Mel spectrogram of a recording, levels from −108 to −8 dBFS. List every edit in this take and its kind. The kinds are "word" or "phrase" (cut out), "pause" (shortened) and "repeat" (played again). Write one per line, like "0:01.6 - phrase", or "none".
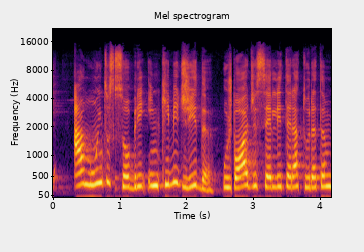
0:00.9 - word
0:02.7 - word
